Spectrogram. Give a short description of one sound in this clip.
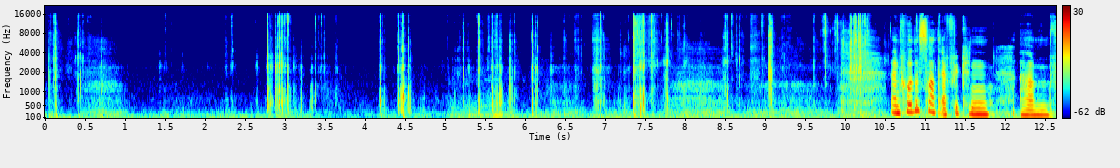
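Scissors snip through thin foil and card in short crisp cuts.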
